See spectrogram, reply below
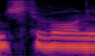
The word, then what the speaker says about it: Siobhan: You can look up my name, Siobhan Lyon. So my first name is Irish. So it's S-I-O-B-H-A-N.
